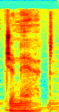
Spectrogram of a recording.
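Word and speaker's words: Jeannette: tuned to learn more Jeanette Pennsylvania Jeanette stress on the second syllable Jeanette and now you know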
